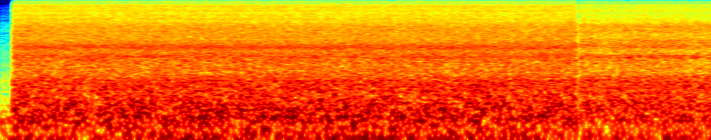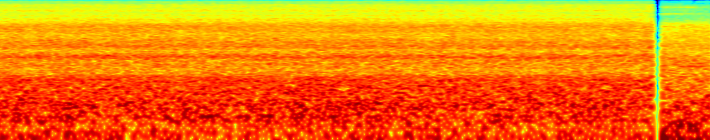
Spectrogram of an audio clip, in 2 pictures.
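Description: Heavy downpour of rain falling steadily on trees and grass, a dense, even hiss, hard enough that water has started to pool on the ground. It cuts off abruptly near the end.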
